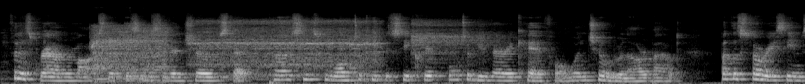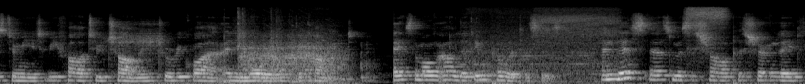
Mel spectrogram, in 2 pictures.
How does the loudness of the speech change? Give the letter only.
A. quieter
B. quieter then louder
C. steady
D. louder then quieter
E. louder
C.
